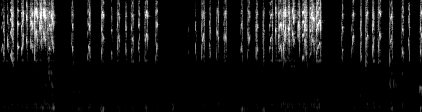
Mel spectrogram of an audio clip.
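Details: Sogon lure song played in the morning to provoke other sogon birds to answer: very high, dry chirps in rapid series, with two dense scratchy bursts near the start and middle, then spaced ticking notes.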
